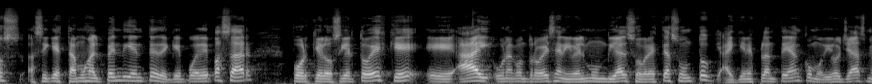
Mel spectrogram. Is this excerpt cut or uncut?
uncut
